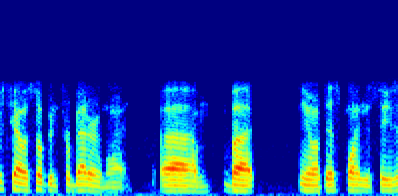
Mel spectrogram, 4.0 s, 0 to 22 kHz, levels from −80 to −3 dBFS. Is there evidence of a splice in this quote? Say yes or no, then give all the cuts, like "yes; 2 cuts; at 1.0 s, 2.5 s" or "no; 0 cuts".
yes; 2 cuts; at 1.5 s, 2.2 s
